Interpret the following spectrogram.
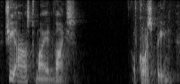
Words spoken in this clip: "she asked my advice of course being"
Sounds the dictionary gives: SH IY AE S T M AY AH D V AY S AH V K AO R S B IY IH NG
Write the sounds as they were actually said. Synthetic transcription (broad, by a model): SH IY AE S T M AY AH D V AY S AH V K AO R S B IY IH NG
